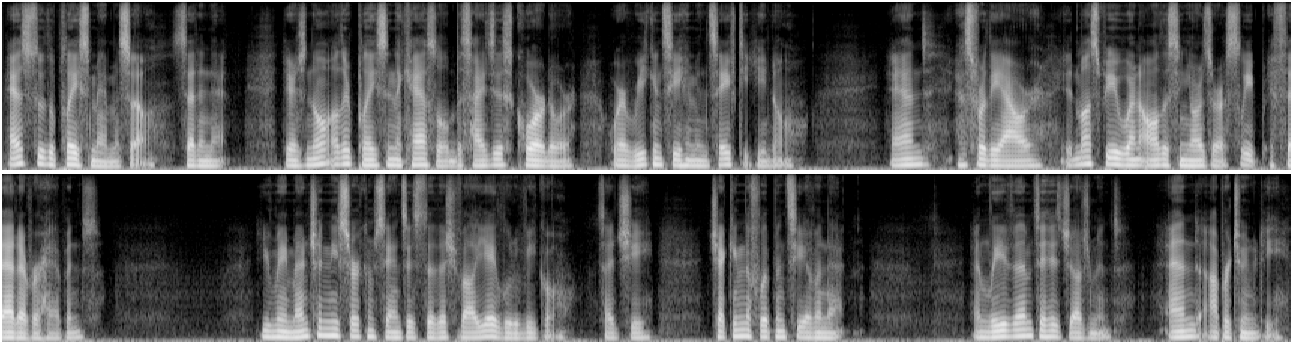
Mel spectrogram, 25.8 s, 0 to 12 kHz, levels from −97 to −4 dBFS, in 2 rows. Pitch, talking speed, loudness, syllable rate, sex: 110 Hz, 160 wpm, -20 LUFS, 5.7 syllables/s, male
